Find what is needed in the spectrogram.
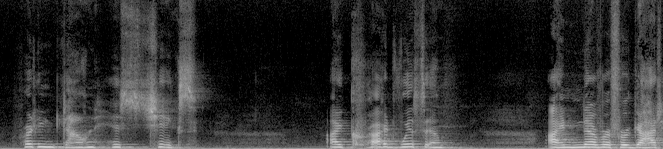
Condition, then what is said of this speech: Stroke. My memory and speech have also been critically affected.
